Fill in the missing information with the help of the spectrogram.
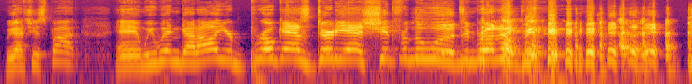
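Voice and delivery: rising into a loud laughing yell; laughing mock shout. Friend voicing Sonic's new parents, laughing shout. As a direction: bellow it while cracking up.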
